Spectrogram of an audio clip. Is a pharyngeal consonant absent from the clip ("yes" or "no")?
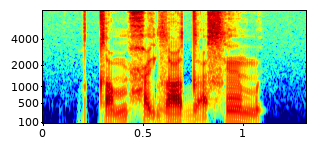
no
